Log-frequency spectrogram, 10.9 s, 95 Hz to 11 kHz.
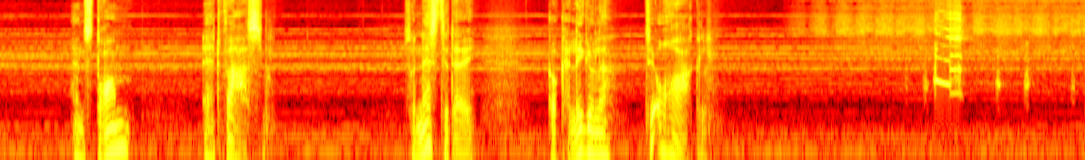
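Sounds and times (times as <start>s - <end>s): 
speech: 0.7s - 2.8s, 4.1s - 7.2s
short nasal hen call: 9.0s - 10.8s.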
